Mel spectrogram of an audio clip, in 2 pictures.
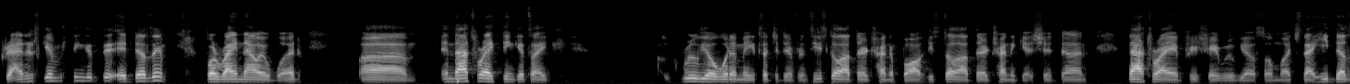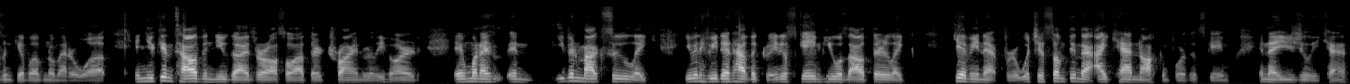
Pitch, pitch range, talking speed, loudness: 115 Hz, 105-135 Hz, 240 wpm, -24 LUFS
